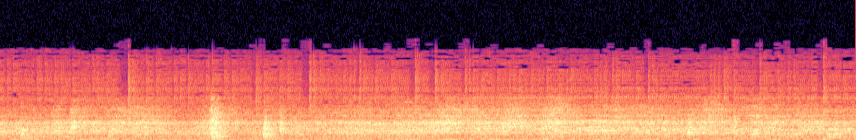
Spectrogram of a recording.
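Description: Steady hiss of an old film soundtrack played through a television's speaker, with two brief faint knocks about a second in.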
